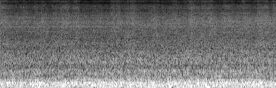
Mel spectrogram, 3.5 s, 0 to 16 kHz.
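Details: 2003 Carrier 38CKC 3-ton AC condenser, Bristol reciprocating compressor, fan with three 18-inch galvanized Revcor blades, after startup, some wind outdoors: deep steady compressor hum with even fan rush, no knocks or rattles; running normally.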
